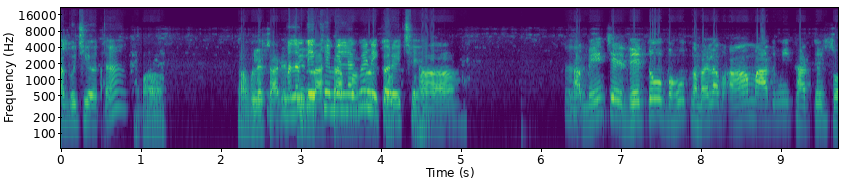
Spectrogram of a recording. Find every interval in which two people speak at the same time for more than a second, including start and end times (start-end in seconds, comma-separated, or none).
2.6-4.5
